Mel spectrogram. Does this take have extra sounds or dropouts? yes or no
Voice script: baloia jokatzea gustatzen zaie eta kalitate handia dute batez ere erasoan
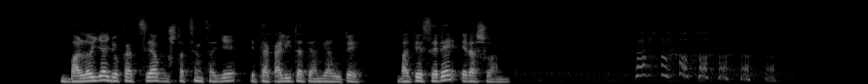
yes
